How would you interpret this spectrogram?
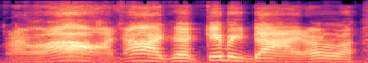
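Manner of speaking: loud mock-drunk lament; imitated boozy grieving, loud; half-cocked drunk. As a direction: wail like a maudlin drunk. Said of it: "I'm half, I'm half cocked".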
